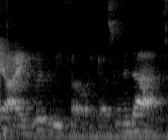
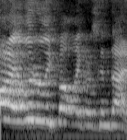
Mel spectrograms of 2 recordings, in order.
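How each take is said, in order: First: Quick, soft and low, stunned; fast quiet awed confession; hushed awe. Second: Loud, high, rushed and overwhelmed; fast, loud cry of awe; awestruck exclaim. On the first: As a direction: murmur it as if still shaken. John's words, second take, hushed. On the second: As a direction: blurt it out as if in shock. Ezekiel's awestruck cry, first take. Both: Retold or imitated.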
